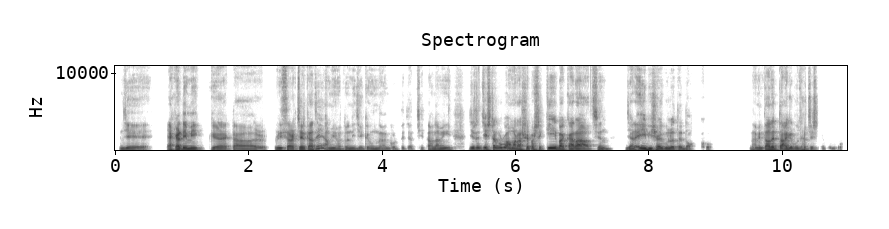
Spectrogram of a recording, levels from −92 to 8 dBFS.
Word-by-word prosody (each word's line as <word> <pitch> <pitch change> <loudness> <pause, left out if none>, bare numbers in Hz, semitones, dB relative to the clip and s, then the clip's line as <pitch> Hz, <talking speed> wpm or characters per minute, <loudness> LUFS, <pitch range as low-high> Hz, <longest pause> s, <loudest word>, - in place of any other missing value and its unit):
যে 115 -1 0 0.6
একাডেমিক 125 -2 +5 0.2
কে 125 - 0
একটা 110 +1 -6 0.6
রিসার্চ 115 -2 0
এর 130 - +4
কাজে 145 - 0
আমি 115 - -2
হয়তো 110 +1 -7
নিজেকে 105 +1 -9
উন্নয়ন 100 -3 -7
করতে - - -15
চাচ্ছি। - - -17
তাহলে 135 +4 -5
আমি 155 +1 -1 0.4
যেটা 170 +1 +1
চেষ্টা 190 +2 +1
করব 195 +2 +1
আমার 155 -2 +1
আশেপাশে 175 +2 -2
কে 170 - +8
বা 150 - +5
কারা 130 -1 +4
আছেন 130 +6 -5 0.4
যারা 130 +4 -1
এই 145 - +9
বিষয়গুলোতে 125 -3 +1
দক্ষ। 95 - -16 0.7
মানে 120 - -5
তাদের 150 0 +4
টা - - +3
আগে 125 - +2
বোঝার 105 - -5
চেষ্টা - - -14
করব। - - -20
130 Hz, 190 wpm, -24 LUFS, 115-150 Hz, 0.7 s, এই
